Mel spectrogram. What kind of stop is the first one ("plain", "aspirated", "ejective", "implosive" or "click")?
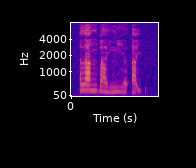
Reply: implosive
